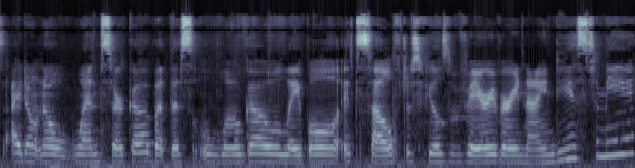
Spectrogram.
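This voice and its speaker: There is light background noise. A woman speaks at a fairly slow pace. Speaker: haul vlogger. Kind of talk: casual vlog chat. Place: home room. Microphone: phone near.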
